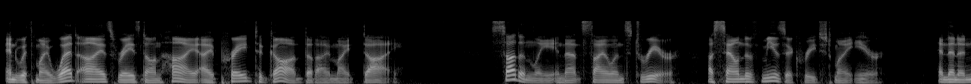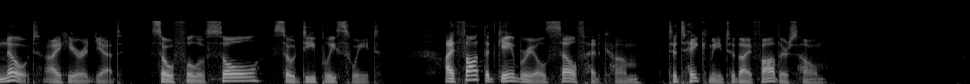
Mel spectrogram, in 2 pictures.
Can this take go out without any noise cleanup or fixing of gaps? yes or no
yes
